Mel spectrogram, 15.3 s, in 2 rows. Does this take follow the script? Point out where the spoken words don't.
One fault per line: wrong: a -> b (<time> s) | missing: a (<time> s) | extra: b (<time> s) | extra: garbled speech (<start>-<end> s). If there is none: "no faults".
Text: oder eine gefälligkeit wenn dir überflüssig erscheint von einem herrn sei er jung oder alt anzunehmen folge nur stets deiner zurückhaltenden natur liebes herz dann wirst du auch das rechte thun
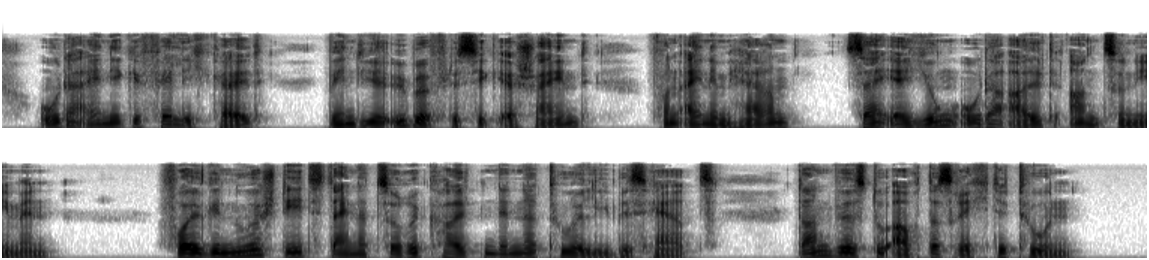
no faults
